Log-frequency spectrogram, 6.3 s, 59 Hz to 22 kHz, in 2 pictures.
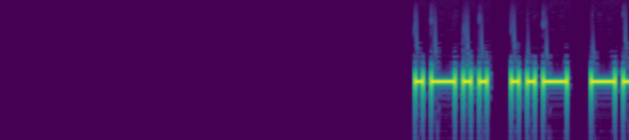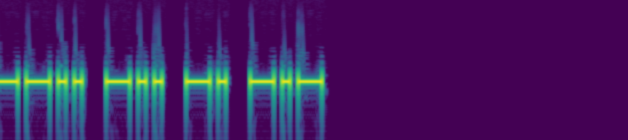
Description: Morse code, heard as a keyed tone, about 31 wpm, 700 Hz. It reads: LU8DNK
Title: DXCC-100 Call Signs - 6 Characters - 30wpm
